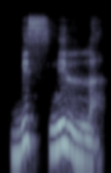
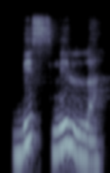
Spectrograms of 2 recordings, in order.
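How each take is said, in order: Both takes have the same delivery.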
